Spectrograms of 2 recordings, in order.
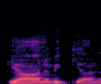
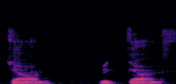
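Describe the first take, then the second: First: ज्ञ is said with a g-based sound. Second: ज्ञ is said with a j-based sound. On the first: This is not how Sanskrit speakers say it. The speaker calls it wrong. "वो ज्ञान विज्ञान नहीं पढ़ते हैं" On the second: This is how Sanskrit speakers say it. The speaker calls it right. "कुछ संस्कृत के लोगों का ... ये ऐसे ही पढ़ते हैं"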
